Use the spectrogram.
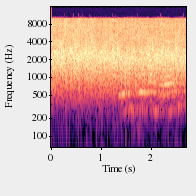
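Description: A lecture-hall audience claps continuously in a dense, even wash of applause, with a faint voice audible underneath.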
